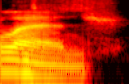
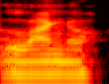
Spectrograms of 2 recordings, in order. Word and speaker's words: Lange: Langer or Lange? Apparently it's Langer, mate. Apparently it's Langer. I've said Lange a few times, and people in my comments were like, "Nah, he's from Scandinavia. You pronounce that Langer."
